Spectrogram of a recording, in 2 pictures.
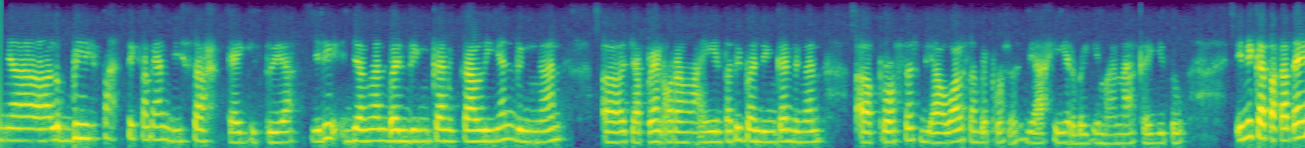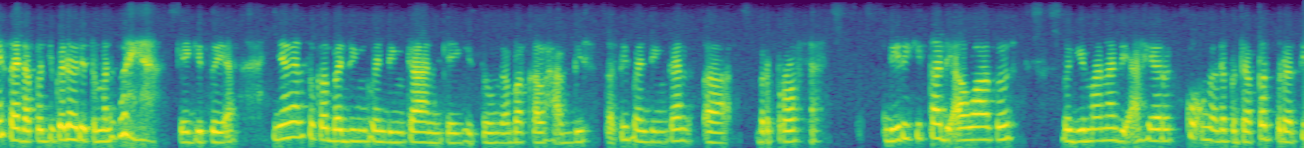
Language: Indonesian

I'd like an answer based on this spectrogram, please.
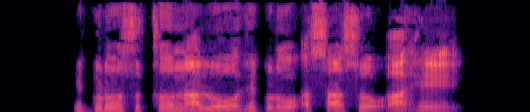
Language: Sindhi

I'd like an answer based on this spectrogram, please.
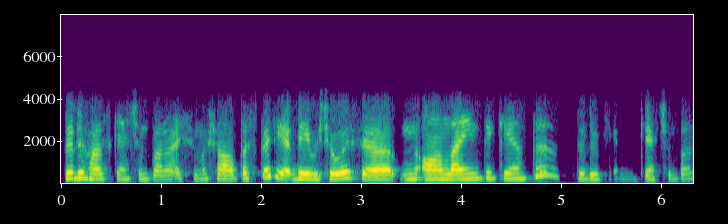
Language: Kashmiri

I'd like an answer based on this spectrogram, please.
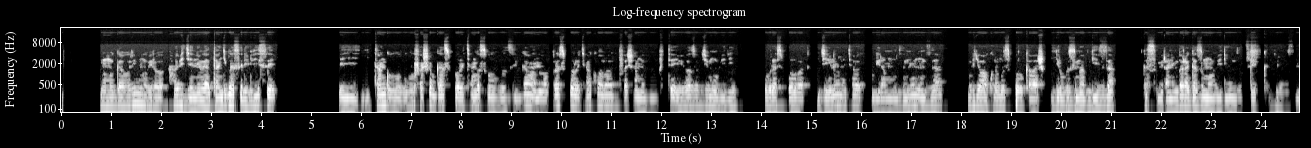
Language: Kinyarwanda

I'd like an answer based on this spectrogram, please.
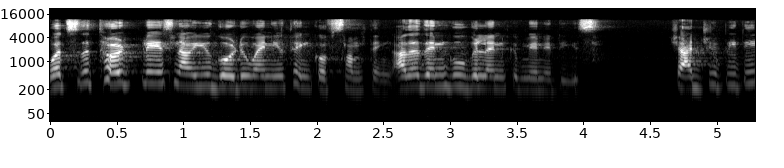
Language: English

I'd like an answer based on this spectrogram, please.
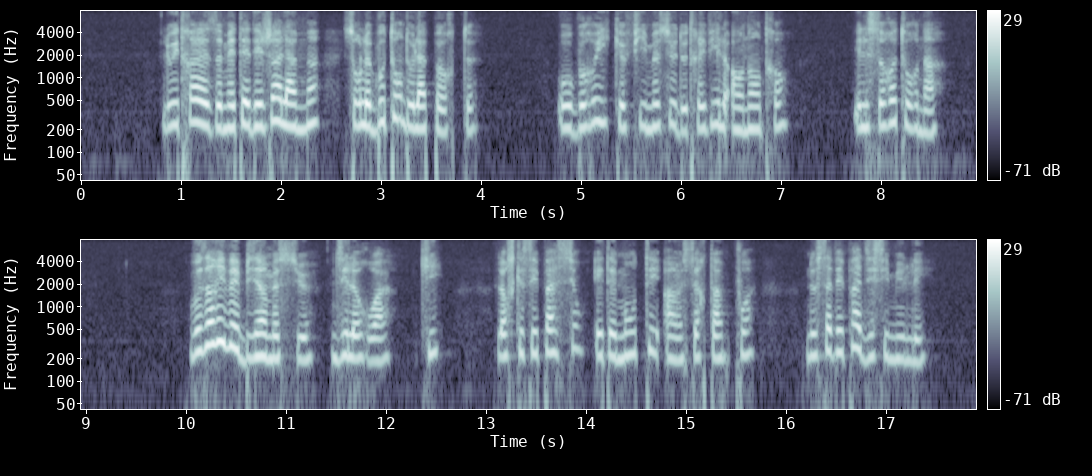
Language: French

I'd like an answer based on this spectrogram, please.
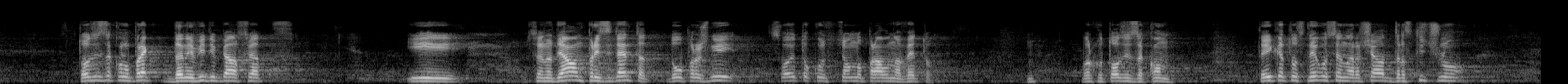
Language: Bulgarian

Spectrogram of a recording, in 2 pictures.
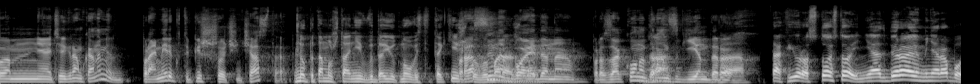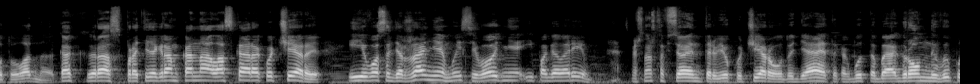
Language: Russian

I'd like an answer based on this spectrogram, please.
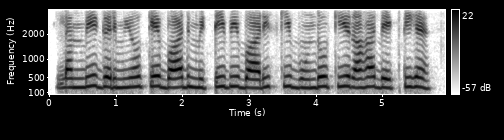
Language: Hindi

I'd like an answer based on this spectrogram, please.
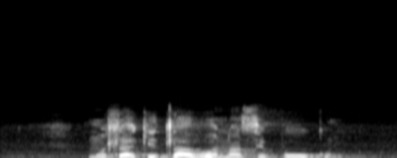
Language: Northern Sotho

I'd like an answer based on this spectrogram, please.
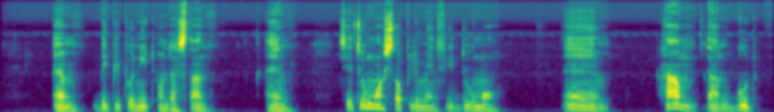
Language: Nigerian Pidgin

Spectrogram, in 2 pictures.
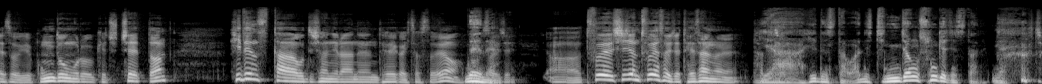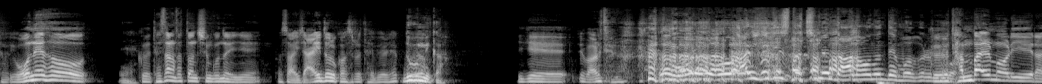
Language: Korean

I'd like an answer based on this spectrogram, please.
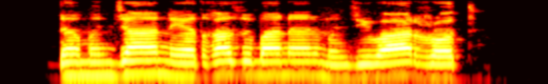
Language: Yidgha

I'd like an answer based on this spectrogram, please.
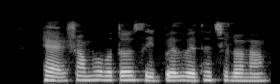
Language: Bangla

